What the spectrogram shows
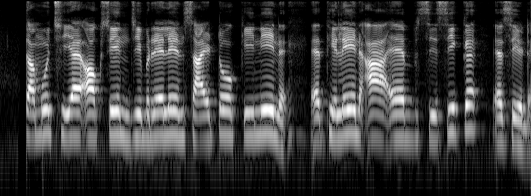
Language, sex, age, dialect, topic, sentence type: Maithili, male, 31-35, Eastern / Thethi, agriculture, statement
